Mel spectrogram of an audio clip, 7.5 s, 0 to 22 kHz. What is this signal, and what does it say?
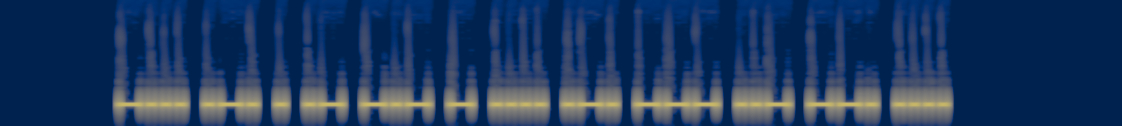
Morse code, heard as a keyed tone, about 25 wpm, 700 Hz. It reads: BREAKTHROUGH
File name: Twelve Letter Words - 25wpm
